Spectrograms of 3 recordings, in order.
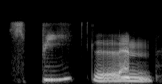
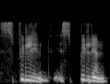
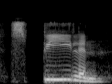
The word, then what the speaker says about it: spielen: So whenever you see the combination of this in the between, in the middle, or anywhere you see this is stressed, this is long. Okay, the sound will be not like spillen, not like that, spielen. Yeah, so it should be little longer.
